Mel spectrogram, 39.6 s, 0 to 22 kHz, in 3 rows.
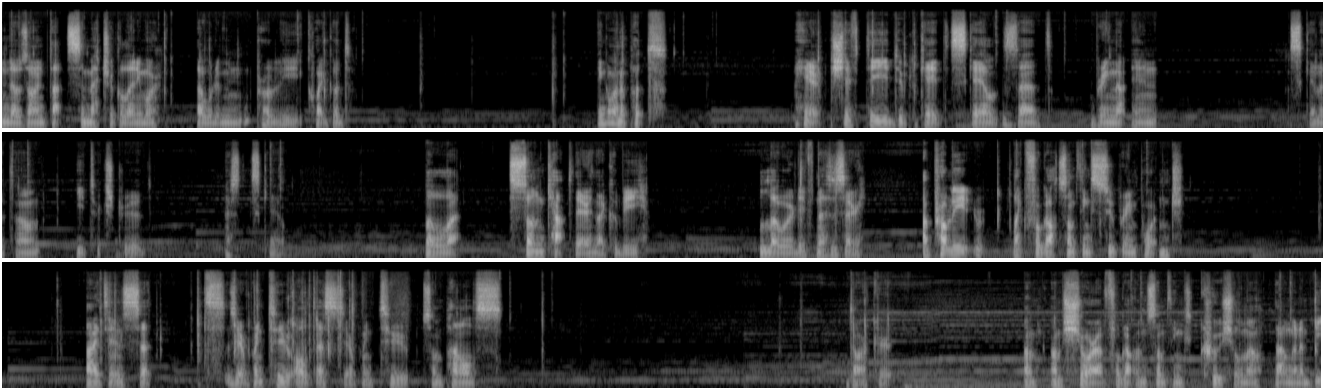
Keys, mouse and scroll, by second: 1.5 shift+middle click, 3.1 Tab, 4.6 middle click, 5.4 middle click, 8.1 shift+d, 8.5 s, 10.5-11.9 drag, 10.5 s, 12.7 s, 13.5 e, 15.1 s, 16.5-19.7 drag, 19.9 middle click, 21.1 shift+middle click, 23.3 2, 24.5-25.7 drag, 26.1 3, 27.3 i, 29.1 alt+s, 31.7 shift+click, 32.5-33.5 drag, 34.7 a, 35.1 g, 36.3 middle click, 37.5 click, 38.5 g, 39.5 Tab.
